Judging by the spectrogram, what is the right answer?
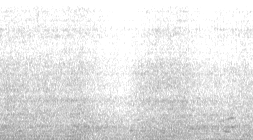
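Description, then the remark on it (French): A small moto-taxi moped engine, a Jakarta moped, runs steadily with a constant buzzing drone over a wash of street noise, with faint murmuring voices in the background, on a sandy street near the market of a historic coastal town. “descend d'un taxi-moto, une mobylette Jakarta.”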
